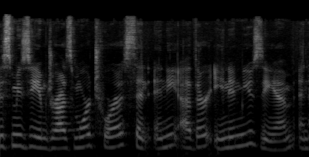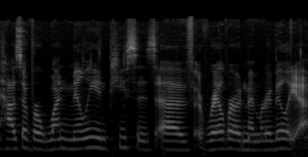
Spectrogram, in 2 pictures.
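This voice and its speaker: A woman speaks at a moderate pace, her pitch varying in an ordinary way. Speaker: TV host. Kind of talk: news-style event announcements. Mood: bright, upbeat. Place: studio. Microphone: lapel.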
